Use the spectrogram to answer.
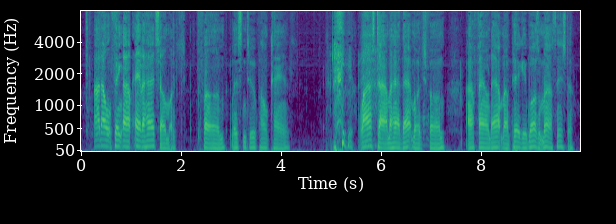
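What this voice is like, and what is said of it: Put-on American Southern accent. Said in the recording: “That's my southern accent”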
